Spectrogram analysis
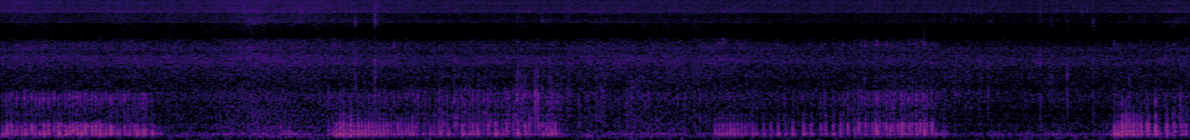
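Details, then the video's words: Male house cat purring after being given eye medicine, a steady low vibrating rumble that swells into louder bursts roughly every four seconds and fades between them, indoors with no other sounds. "#cat #coco #purring #after #receiving #his #eye #medicine"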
